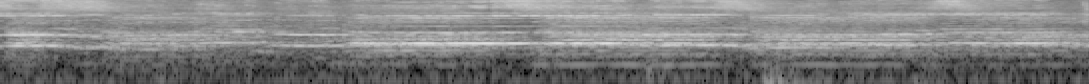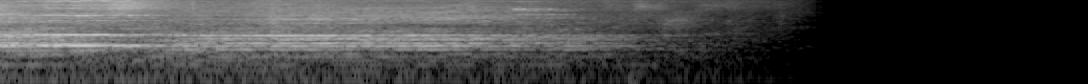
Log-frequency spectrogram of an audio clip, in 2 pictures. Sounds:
yodelling

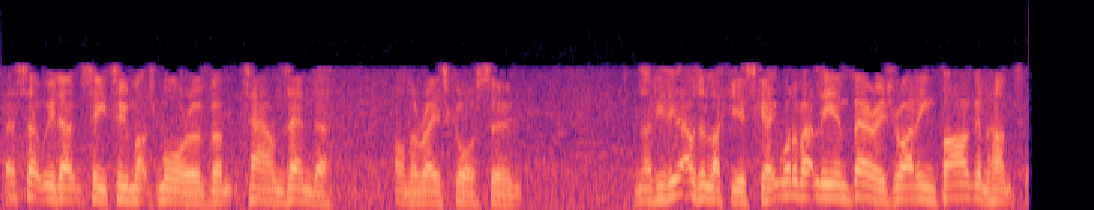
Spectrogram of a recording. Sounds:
speech

